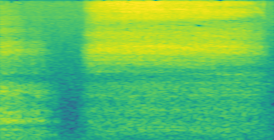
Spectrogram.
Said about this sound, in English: Now breathe in, breathe out, lock onto that feeling. One more breath in.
